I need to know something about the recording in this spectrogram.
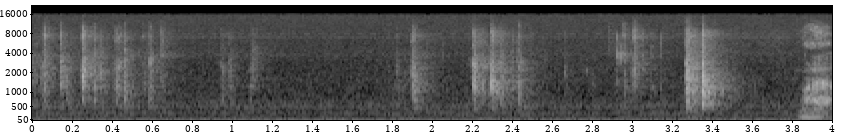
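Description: Computer keyboard typing: a quick run of keystrokes at the start, then a few separate clicks, the loudest about three seconds in.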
